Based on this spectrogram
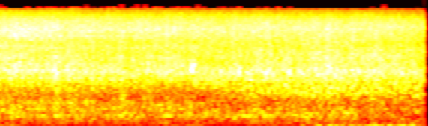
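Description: Water from a fountain splashes in a steady, dense rush of noise that stays even throughout, with no voices.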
